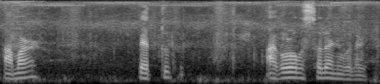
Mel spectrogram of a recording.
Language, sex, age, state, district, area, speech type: Assamese, male, 18-30, Assam, Lakhimpur, rural, spontaneous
